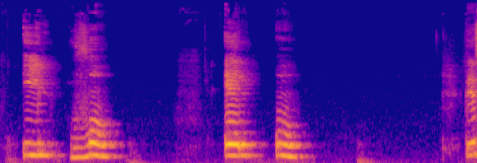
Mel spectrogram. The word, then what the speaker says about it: vont: For example, we would say ils sont, ils vont, elles ont. The spelling is O-N-T, S-O-N-T, or V-O-N-T. But the T is always silent, and also the sound is kind of nasal.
